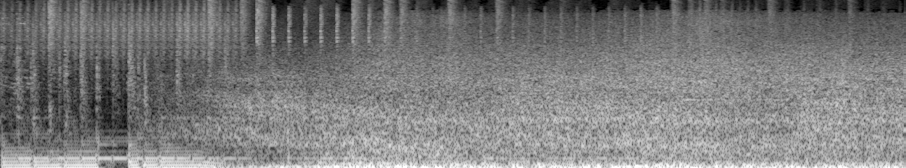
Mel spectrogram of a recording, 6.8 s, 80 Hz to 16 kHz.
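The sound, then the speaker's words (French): A high-speed train roars past on the high-speed line at Marsas in Gironde, France, under 100 metres from a house, on a line with an average of 52 trains a day: a humming, tonal rumble at first, then a loud, steady rushing roar that fills the whole seven seconds, with no voices. “Hein, là, on est à une moyenne de 52 trains par jour.”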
